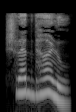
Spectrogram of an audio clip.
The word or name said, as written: ಶ್ರದ್ಧಾಳು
